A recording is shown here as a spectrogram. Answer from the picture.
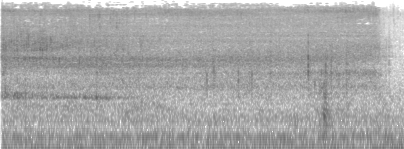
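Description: Kitchen faucet running into a ceramic mixing bowl that holds a wooden butter mold, the water splashing as the bowl fills. The flow is steady and is shut off just before the end.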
